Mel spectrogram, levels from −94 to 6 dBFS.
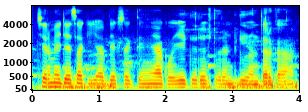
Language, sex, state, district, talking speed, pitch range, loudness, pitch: Hindi, male, Odisha, Malkangiri, 225 wpm, 120-130 Hz, -16 LUFS, 125 Hz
